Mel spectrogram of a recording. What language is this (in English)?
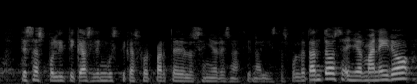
Spanish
